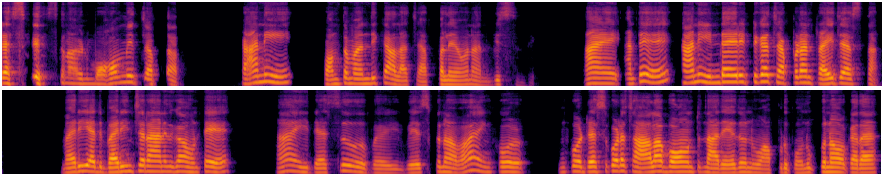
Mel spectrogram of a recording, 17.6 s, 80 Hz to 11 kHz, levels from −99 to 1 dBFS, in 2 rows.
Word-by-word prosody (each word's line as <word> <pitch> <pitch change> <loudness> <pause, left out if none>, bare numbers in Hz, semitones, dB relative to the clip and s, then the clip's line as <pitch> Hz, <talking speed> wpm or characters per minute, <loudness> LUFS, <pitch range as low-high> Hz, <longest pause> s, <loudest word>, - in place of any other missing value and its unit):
Dress 205 0 +2
వేసుకున్నావు 205 - -2
అని 185 - -11
మొహం 200 +3 0
మీద 240 - -1
చెప్తాను. 175 0 -5 0.6
కానీ, 250 +1 +2 0.5
కొంతమందికి 190 +4 -1
అలా 150 -3 -1
చెప్పలేము 155 +4 -3
అని 160 - -6
అనిపిస్తుంది. 135 -5 -14 0.6
ఆయ్ 200 -1 +3 0.2
అంటే, 270 +9 +1 0.4
కానీ 230 +5 +4
ఇండైరెక్ట్‌గా 255 +2 +4
చెప్పడానికి 220 0 +3
ట్రై 180 +1 +6
చేస్తా. 190 -1 -1 0.7
మరీ 180 +5 +1
అది 185 - -6
భరించరానిదిగా 195 0 +3
ఉంటే 185 +2 +1 0.7
ఆ! - - -1 0.2
ఈ - - -5
డ్రెస్సు 160 +7 -4 0.2
పై 150 -1 -8 0.3
వేసుకున్నావా 160 +4 -2 0.2
ఇంకో 180 +1 -5 0.6
ఇంకో 185 +3 -5
డ్రెస్సు 190 +1 +1
కూడా 215 +1 +4
చాలా 175 +3 +6
బాగుంటుంది. 185 -2 +3
అదేదో 155 +3 -1
నువ్వు 155 -2 -4
అప్పుడు 155 +3 -8
కొనుక్కున్నావు 170 +2 0
కదా! 160 0 +3
185 Hz, 135 wpm, -24 LUFS, 165-205 Hz, 0.7 s, ట్రై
